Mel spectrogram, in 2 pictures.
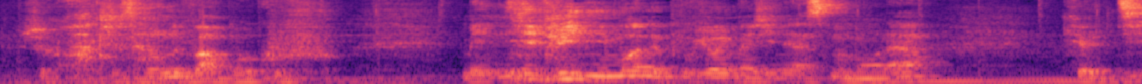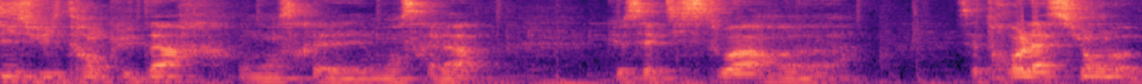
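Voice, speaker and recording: A French man in his late forties, a sports journalist, recounting memories in a hesitant way with many fillers and restarts. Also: sits low. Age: 40s. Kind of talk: reflective storytelling to camera. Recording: roomy sound from a distance, faint music.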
